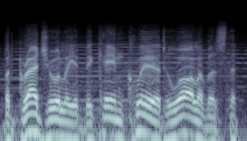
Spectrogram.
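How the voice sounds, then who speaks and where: A man playing a grave convict narrator in a tropical prison colony, telling his story in measured, dramatic 1940s radio style. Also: on the low side, lightly acted. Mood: grave, suspenseful. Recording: dull vintage radio recording with music behind.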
